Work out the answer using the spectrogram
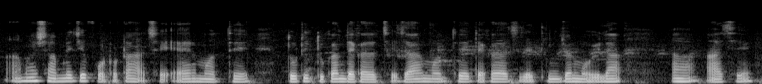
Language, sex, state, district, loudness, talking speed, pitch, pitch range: Bengali, male, Tripura, South Tripura, -19 LUFS, 165 wpm, 130 Hz, 120-140 Hz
